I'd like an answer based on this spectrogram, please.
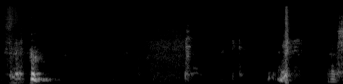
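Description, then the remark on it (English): Heavy, uneven breathing blown straight into a microphone by a man who can't breathe: a couple of sharp, harsh puffs, a longer hissing exhale, then more abrupt gusts, with no talking. “He can't breathe, so he's breathing really awkwardly into the microphone.”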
